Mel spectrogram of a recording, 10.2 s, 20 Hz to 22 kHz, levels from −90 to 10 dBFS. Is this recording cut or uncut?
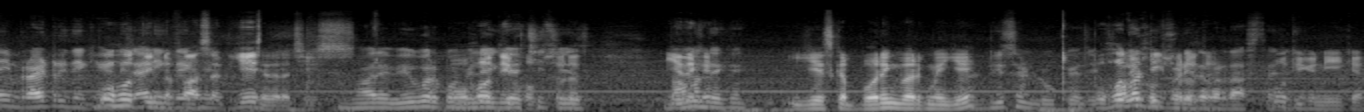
cut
